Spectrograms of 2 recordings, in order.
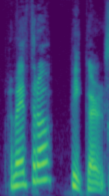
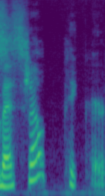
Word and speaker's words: Retropickers: Like 2 words. Retropickers. Retropickers.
